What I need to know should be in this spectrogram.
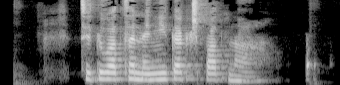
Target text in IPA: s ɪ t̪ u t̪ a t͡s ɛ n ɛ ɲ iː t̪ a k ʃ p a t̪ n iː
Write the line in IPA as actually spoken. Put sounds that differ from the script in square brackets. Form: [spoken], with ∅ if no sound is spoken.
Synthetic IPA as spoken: s ɪ t̪ u [∅] a t͡s ɛ n ɛ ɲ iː t̪ a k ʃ p a t̪ n [aː]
